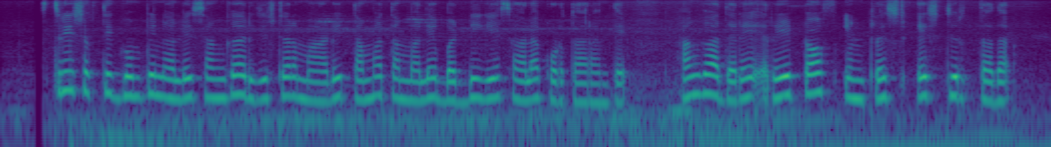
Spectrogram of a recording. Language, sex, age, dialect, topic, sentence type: Kannada, female, 25-30, Central, banking, question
